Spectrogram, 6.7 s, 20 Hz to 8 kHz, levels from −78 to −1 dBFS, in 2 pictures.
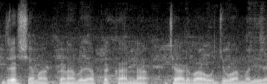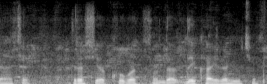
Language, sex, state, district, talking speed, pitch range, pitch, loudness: Gujarati, male, Gujarat, Gandhinagar, 145 wpm, 110-120 Hz, 115 Hz, -18 LUFS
